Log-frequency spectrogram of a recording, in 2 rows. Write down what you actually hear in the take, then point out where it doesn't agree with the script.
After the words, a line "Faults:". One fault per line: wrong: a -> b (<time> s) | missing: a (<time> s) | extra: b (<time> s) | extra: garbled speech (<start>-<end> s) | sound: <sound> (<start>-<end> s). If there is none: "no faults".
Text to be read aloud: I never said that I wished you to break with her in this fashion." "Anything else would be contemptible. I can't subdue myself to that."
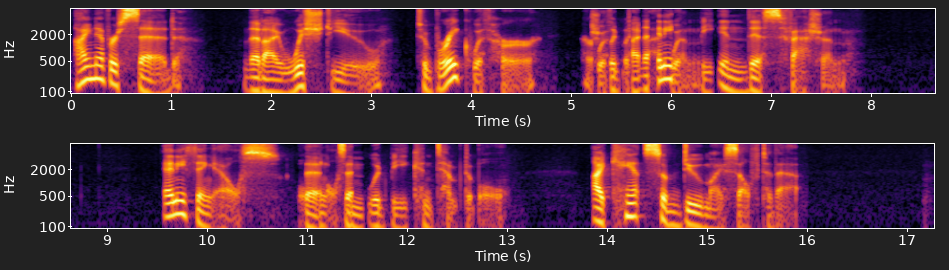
I never said that I wished you to break with her [garbled] in this fashion." "Anything else [garbled] would be contemptible. I can't subdue myself to that."
Faults:
extra: garbled speech (5.1-6.4 s)
extra: garbled speech (10.9-11.6 s)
